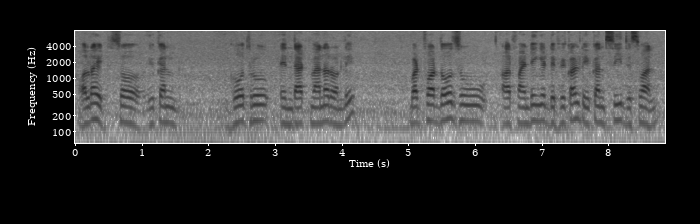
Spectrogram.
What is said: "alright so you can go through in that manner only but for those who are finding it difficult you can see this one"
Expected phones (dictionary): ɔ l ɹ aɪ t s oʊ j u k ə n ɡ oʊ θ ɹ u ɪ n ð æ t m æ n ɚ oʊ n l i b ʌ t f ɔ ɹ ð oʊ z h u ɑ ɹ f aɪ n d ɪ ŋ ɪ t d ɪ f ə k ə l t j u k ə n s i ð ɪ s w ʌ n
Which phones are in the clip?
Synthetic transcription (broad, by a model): ɔ l ɹ aɪ t s oʊ j u k ə n ɡ oʊ t ɹ u ɪ n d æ t m æ n ɚ oʊ n l i b ʌ t f ɔ ɹ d oʊ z h u ɑ ɹ f aɪ n d ɪ ŋ ɪ t d ɪ f ə k ə l t j u k ə n s i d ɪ s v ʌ n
